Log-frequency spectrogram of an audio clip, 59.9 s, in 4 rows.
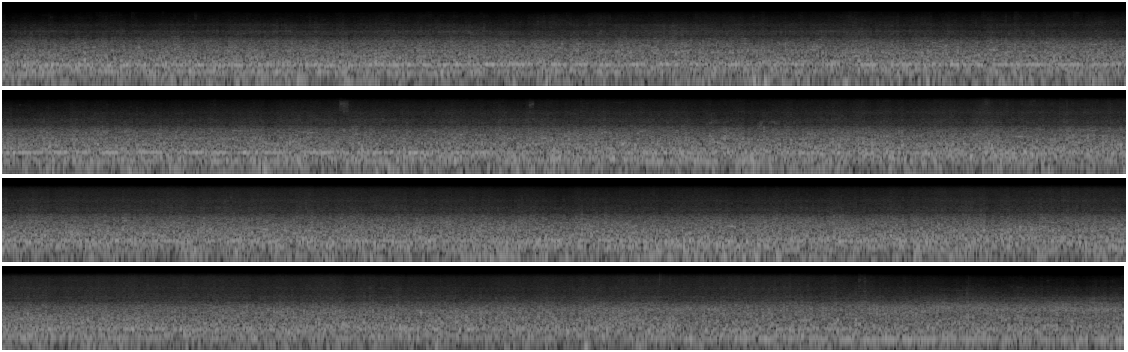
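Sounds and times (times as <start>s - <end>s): train cars rolling on rails: 46.7s - 59.9s.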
